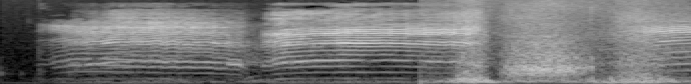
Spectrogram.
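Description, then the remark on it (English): Sheep bleat loudly: a long, wavering cry breaks briefly and resumes, then gives way to a rougher, noisier burst of bleating and scuffling. “They also took all of Israel's sheep, cattle, and donkey.”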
